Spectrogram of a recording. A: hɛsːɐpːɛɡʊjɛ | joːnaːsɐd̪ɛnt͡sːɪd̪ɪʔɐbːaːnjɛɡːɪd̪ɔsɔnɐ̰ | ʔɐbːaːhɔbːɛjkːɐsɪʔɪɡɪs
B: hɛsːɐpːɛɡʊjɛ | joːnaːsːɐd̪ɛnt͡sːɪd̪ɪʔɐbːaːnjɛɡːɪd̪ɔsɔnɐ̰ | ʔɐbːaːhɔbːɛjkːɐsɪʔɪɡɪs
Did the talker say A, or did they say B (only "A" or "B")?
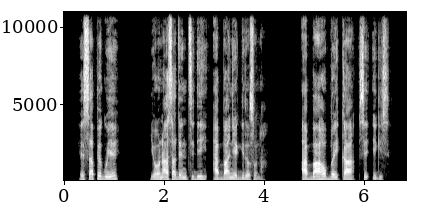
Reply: A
